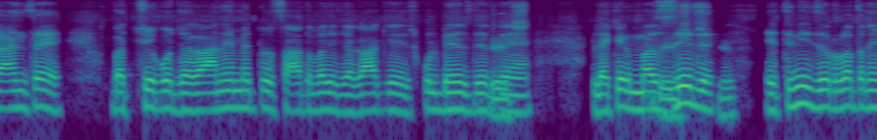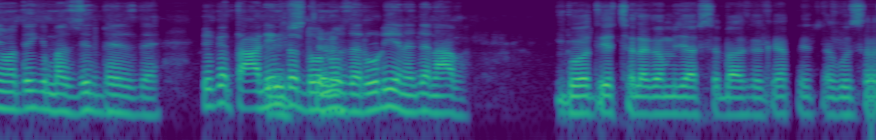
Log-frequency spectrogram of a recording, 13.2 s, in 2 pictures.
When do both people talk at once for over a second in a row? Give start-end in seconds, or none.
none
